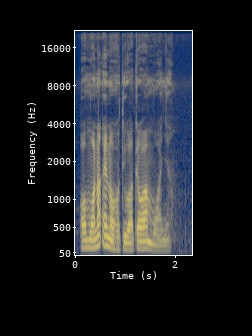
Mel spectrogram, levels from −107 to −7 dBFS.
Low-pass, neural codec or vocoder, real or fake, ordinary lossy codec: none; none; real; none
